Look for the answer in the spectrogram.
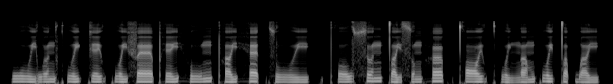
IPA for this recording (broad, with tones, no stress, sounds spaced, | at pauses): w uː˨˩ j w ɵ˨ n kʷʰ e˨˥ j k e˨˧ j kʷ ɐ˨ j f ɛː˨ pʰ e˨˥ j h uː˨˥ ŋ pʰ ɐ˨˧ j h ɛː˥ t̚ s uː˨ j | pʰ o˨˥ w s ɵ˥ n t̪ ɐ˨˩ j s ʊ˨ ŋ h œː˥ p̚ t̪ʰ ɔː˧ j kʷʰ ɐ˨˩ j ŋ ɐ˨˥ m kʷ ɐ˥ j t̪ ɐ˧ p̚ w ɐ˨ j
